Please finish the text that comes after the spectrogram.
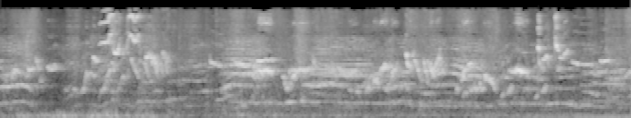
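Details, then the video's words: Young white-rumped shama kept as a contest bird: a varied, chattering song of short whistled and harsh squawky notes in uneven bursts, with faint low background noise. "Murai batu gacor pastol"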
